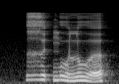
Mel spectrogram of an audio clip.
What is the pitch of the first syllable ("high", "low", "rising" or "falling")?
low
